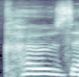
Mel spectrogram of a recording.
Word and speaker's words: chozeh: It's Strong's 2374, and it's Coze. It's spelled C-H-O-Z-E-H, and it means a beholder in a vision.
